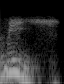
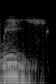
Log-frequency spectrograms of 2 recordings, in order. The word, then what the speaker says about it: Misch: His name is Tom Meech. I don't know if you know him. It's spelled Tom is T-O-M. And his last name, Meech, is M-I-S. C-H.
